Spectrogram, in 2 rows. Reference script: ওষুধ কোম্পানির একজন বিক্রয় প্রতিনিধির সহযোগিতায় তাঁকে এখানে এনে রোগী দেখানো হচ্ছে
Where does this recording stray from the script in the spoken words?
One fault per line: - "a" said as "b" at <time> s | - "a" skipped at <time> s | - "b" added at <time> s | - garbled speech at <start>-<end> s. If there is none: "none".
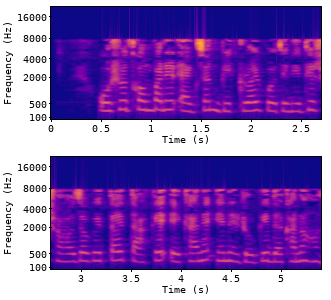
none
